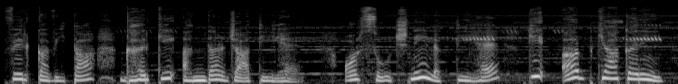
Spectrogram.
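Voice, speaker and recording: A woman's voice: medium pitch, expressive, slow, a little mellow, soft background music. A woman reading scripted narration for a cartoon horror story.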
